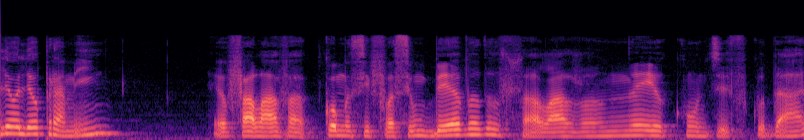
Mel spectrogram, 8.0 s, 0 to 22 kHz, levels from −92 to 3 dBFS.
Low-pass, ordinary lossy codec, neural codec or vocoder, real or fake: none; none; none; real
